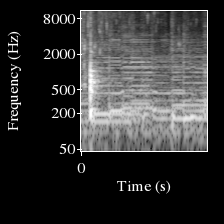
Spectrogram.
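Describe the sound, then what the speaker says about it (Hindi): Cut potatoes for homemade French fries are rinsed in water at a kitchen sink, giving a brief close splash followed by a soft, steady trickle and faint low hum. "अब हम इसे अच्छी तरह से धो लेते हैं। तो हम सिंक पे चले जाते हैं।"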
